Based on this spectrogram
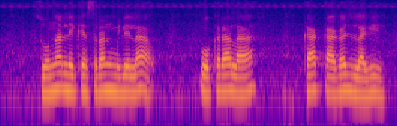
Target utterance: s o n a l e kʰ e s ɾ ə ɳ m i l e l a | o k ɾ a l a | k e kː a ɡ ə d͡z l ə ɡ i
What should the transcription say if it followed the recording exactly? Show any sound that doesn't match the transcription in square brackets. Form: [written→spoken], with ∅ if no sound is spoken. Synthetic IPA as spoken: s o n a l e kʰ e s ɾ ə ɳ m i l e l a | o k ɾ a l a | k [e→a] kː a ɡ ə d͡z l [ə→a] ɡ i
